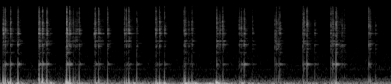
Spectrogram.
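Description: A small, hollow metal Fanta orange soda can is held in the hands and tapped quickly with fingertips and fingernails. The taps come in a fast, uneven rhythm, each a short dull thump with a bright clicky edge and almost no ring.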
